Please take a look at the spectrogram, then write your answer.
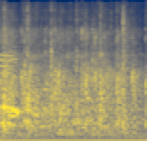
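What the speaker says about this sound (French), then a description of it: "On va applaudir très fort pour le trio" A ceremony audience applauds a performing trio, a brief, fairly soft wash of clapping throughout.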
